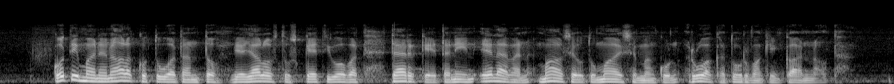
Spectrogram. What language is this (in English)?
Finnish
